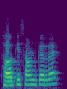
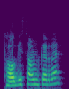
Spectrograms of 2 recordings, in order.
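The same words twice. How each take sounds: The two takes are said the same way.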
